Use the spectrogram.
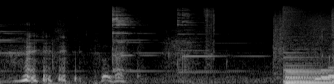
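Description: wine glasses clinking

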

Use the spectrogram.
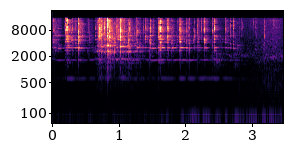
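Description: ice cubes clinking

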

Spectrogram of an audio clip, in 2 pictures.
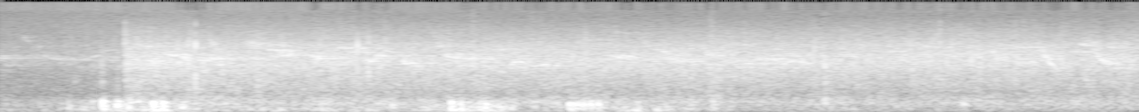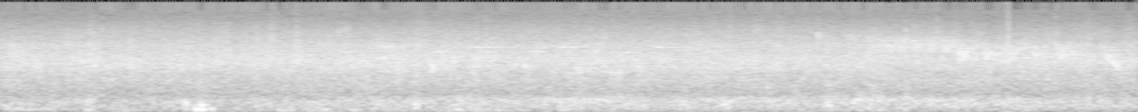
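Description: heavy rain falling

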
